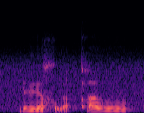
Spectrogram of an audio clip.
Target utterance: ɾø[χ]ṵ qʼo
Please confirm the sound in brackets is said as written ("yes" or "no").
yes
